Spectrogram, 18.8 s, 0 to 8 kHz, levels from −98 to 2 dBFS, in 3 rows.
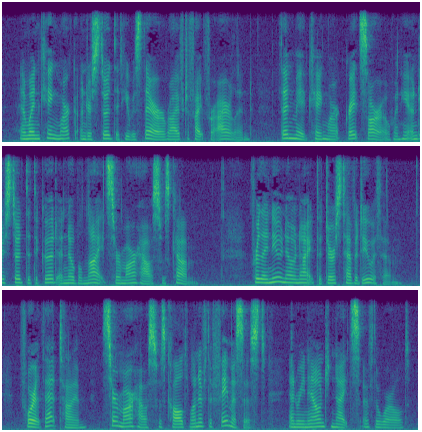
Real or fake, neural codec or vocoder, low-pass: real; none; 7.2 kHz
